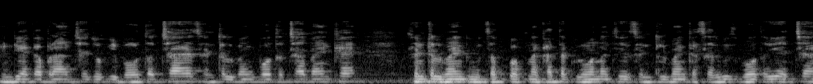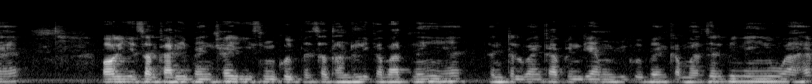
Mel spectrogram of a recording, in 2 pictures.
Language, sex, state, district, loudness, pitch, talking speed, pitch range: Hindi, male, Bihar, Purnia, -24 LUFS, 120 Hz, 220 wpm, 115-125 Hz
